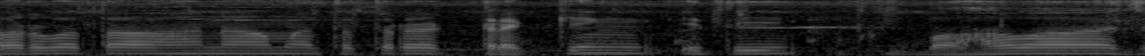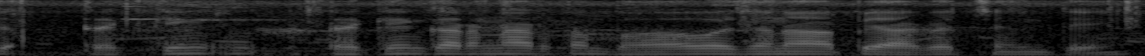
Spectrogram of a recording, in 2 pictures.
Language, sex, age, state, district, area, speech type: Sanskrit, male, 18-30, Karnataka, Bagalkot, rural, spontaneous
